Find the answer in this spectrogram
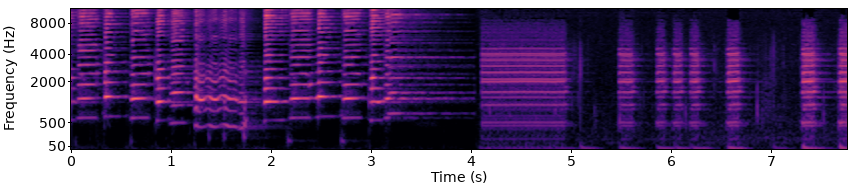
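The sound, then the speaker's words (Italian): A very sensitive car horn sounds after being touched lightly with an elbow. A melodic tonal passage comes first, then a long steady blast, then many short, uneven toots in quick succession. “Lei ha clacsonato. Tu ha clacsonato? Io no. Ah, sì, ho appoggiato appena il gomito. È un clacson sensibilissimo.”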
